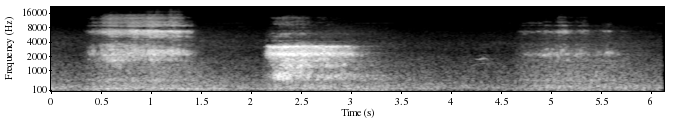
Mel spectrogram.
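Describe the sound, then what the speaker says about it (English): Slow, deep breaths during a stretching session, heard as three long airy breath sounds, each a second or so, separated by quiet pauses with no talking. "Big deep breath in and out here."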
